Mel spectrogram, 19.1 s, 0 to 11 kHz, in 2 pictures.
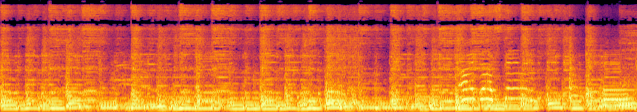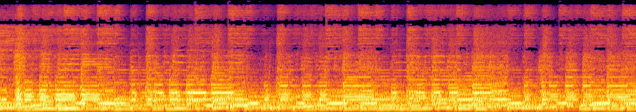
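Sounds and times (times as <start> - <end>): bass line: 0.0 - 19.0
drums: 0.0 - 19.0
electric guitar: 0.0 - 19.0
keyboard: 0.0 - 19.0.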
